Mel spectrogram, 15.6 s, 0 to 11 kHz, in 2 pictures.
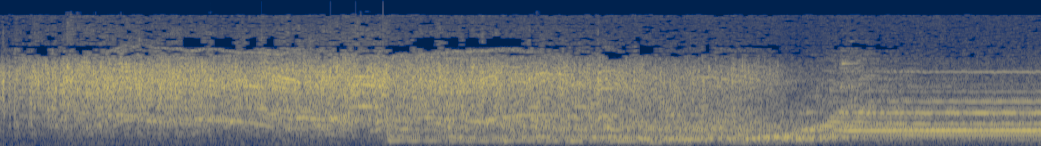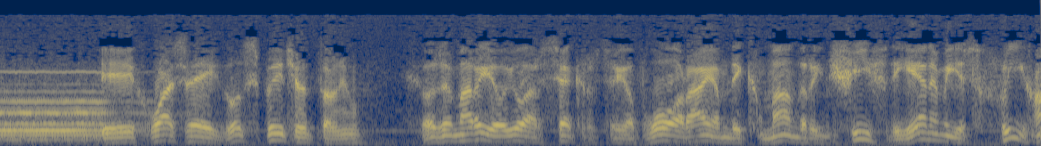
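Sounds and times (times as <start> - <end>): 
large crowd applauding after a speech: 0.0 - 9.0
music: 2.8 - 9.4
speech: 9.0 - 15.6.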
